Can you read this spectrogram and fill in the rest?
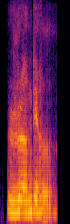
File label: "rondavel", Indian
